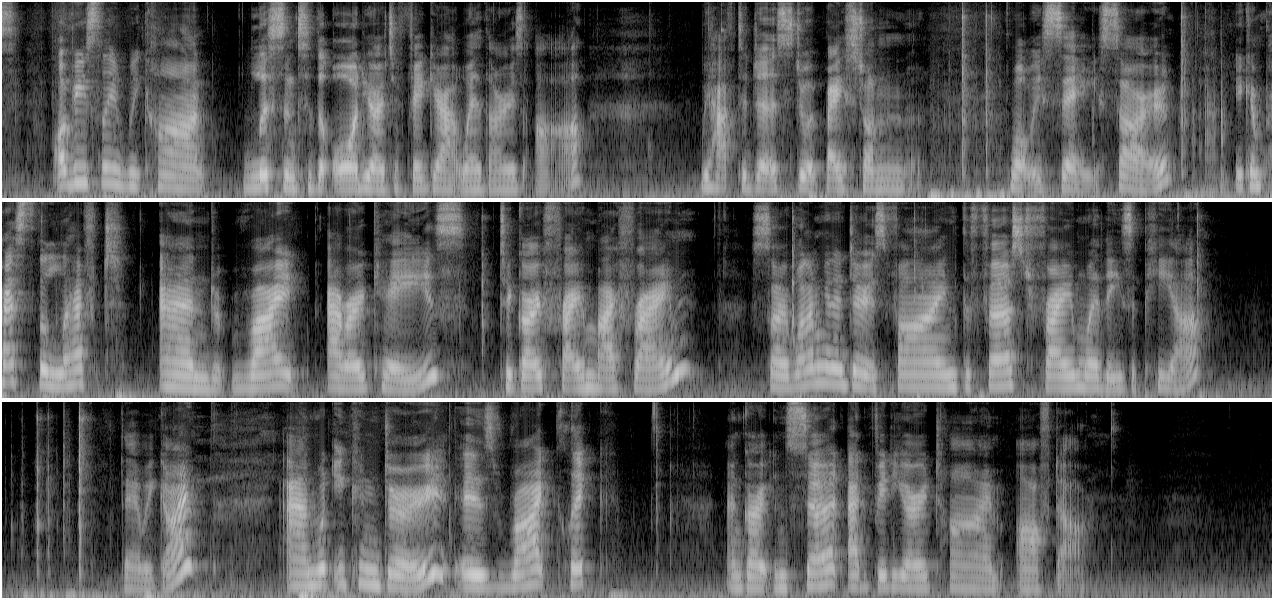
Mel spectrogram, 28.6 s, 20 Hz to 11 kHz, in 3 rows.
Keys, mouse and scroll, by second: 2.0 click, 5.3 click, 23.2 right click, 27.3 click.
